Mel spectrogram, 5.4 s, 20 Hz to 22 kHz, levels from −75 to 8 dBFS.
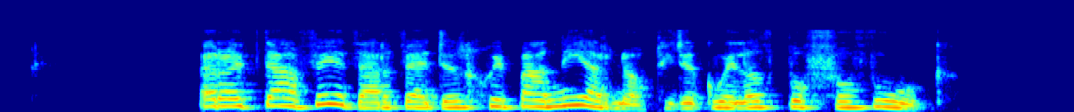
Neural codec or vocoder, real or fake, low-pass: none; real; 7.2 kHz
